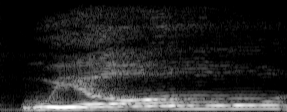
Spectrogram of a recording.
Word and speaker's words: will: Bill, olha o som, Bill, não é Bill, não faz bico para fazer esse LL de jeito nenhum. Will, não é will, repara, se fizer bico tá errado. Kill, não é kill, né?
